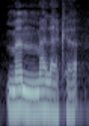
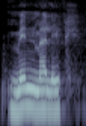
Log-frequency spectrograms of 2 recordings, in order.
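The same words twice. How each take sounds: First: The first word is said with an a vowel. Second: The first word is said with an i vowel. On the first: "بفتح الميمين" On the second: "بكسر الميم في من وملك أيضا"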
